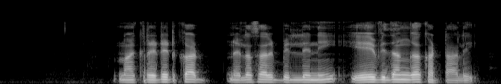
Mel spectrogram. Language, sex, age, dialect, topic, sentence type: Telugu, male, 18-24, Utterandhra, banking, question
